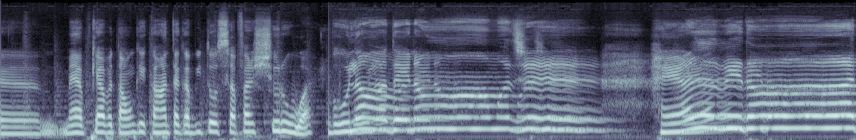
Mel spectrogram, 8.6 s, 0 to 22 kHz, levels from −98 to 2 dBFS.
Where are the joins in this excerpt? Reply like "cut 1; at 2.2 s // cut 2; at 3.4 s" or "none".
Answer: cut 1; at 3.3 s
